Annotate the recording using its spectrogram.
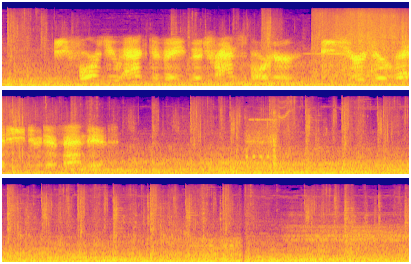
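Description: Footsteps crunch quickly over gravel.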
